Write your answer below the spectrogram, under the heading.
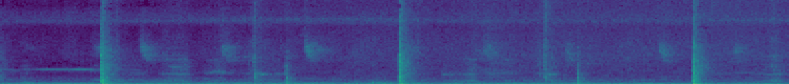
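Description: Sharp impacts from a person doing burpees, one about every three seconds, three in all. Fainter shuffling sounds come between them over a steady low hum.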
